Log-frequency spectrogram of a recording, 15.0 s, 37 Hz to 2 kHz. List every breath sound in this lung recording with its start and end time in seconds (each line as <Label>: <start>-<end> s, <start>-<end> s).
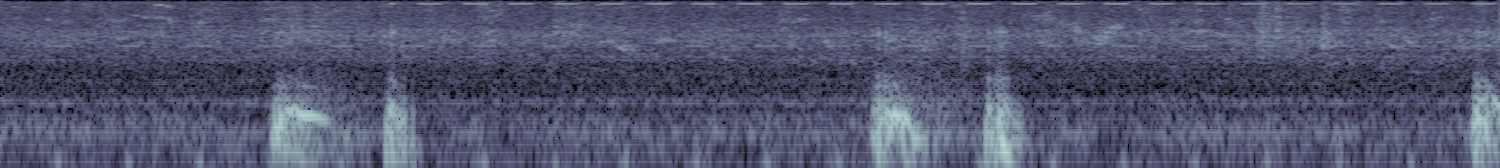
Inhalation: 2.60-3.72 s, 8.64-9.77 s, 14.73-15.00 s
Exhalation: 3.78-4.34 s, 9.79-10.34 s
Crackles: 2.60-3.72 s, 3.78-4.34 s, 8.64-9.77 s, 9.79-10.34 s, 14.73-15.00 s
